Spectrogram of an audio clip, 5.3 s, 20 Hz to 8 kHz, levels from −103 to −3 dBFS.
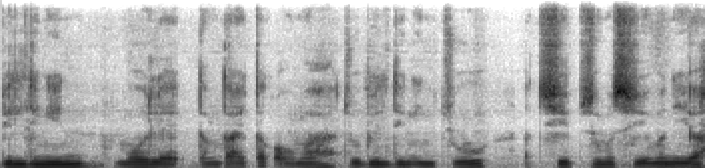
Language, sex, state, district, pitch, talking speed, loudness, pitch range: Mizo, male, Mizoram, Aizawl, 105 Hz, 215 wpm, -19 LUFS, 100-110 Hz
